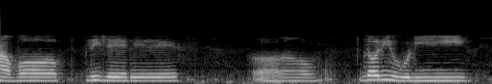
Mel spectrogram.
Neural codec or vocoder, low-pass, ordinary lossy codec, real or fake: codec, 16 kHz, 1 kbps, FunCodec, trained on Chinese and English, 50 frames a second; 7.2 kHz; AAC, 16 kbps; fake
